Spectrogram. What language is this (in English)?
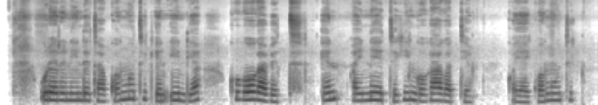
Kalenjin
